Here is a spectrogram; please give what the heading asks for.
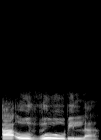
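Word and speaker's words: أعوذ بالله: বলি তারপরে এখানে হচ্ছে আউজুবিল্লাহ বিল্লাহ না জু হয়ে যাচ্ছে দ এর মত উচ্চারণ হবে আউজু আউজুবিল্লাহ আউজুবিল্লাহ হ্যাঁ এই দু বলার সময় জিবটা একটু বের করেন আউজুবিল্লাহ আউদু দু দ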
